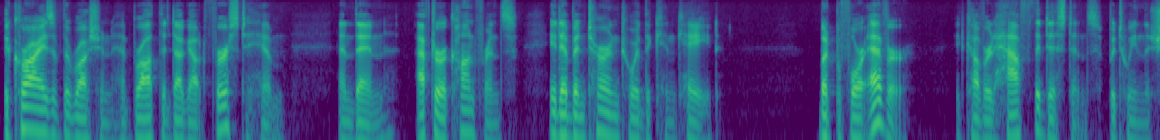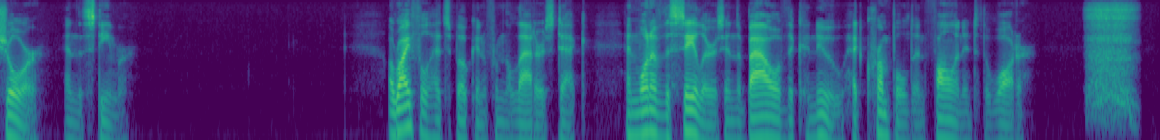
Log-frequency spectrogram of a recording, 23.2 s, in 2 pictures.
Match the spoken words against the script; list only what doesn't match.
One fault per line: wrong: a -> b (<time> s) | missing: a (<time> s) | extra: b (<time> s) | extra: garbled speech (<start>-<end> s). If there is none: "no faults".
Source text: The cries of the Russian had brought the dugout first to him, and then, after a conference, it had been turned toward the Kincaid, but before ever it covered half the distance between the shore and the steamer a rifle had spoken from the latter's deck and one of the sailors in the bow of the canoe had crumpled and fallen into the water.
no faults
